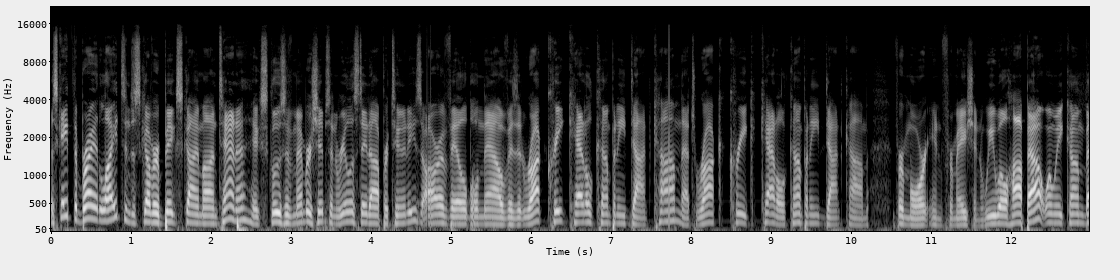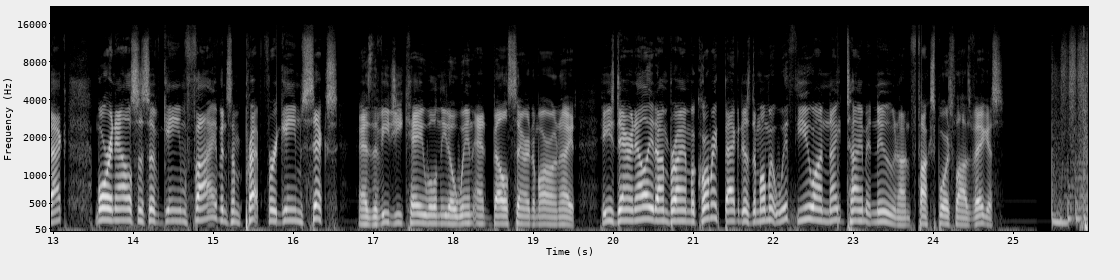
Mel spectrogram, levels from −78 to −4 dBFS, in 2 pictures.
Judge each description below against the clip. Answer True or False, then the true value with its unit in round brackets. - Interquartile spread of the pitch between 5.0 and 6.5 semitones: True (5.3 semitones)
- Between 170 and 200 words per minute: True (180 wpm)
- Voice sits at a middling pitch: True (160 Hz)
